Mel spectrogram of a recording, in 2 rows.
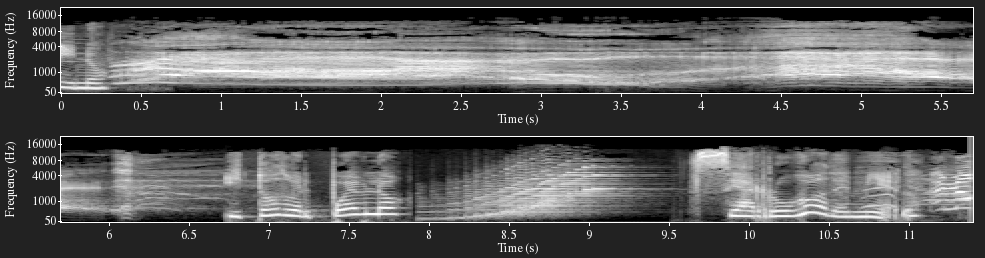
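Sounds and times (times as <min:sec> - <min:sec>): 
speech: 0:00.0 - 0:00.4, 0:07.0 - 0:08.0, 0:09.9 - 0:11.3
person's voice imitating an angry ogre shouting and roaring: 0:00.3 - 0:06.1.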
